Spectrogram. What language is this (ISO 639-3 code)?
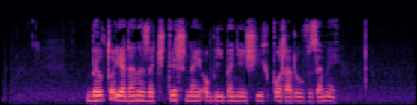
ces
